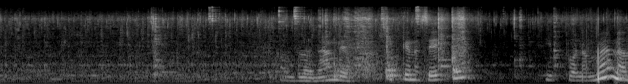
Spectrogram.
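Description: Steel spoon stirring raw chicken pieces into frying masala in a metal pot, with a steady sizzle and repeated clicks and scrapes of the spoon against the pot. A voice is heard briefly in the middle.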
